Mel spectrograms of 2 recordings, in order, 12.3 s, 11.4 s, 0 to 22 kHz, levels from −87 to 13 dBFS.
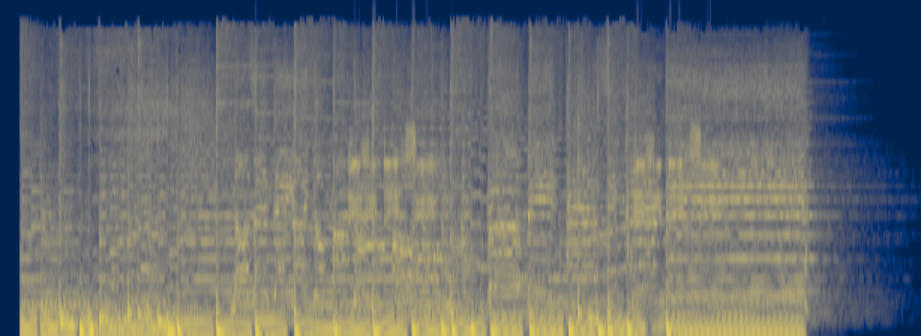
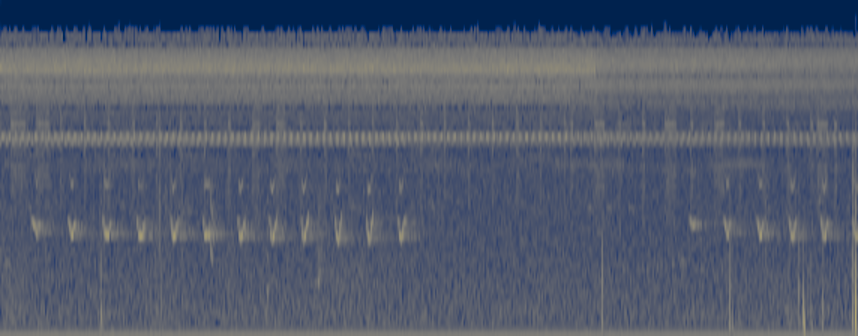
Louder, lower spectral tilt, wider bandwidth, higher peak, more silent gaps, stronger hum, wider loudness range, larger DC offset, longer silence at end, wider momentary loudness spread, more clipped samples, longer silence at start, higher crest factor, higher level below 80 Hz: first, -12 LUFS vs -22 LUFS; first, -4.5 dB/octave vs -0.5 dB/octave; about the same, 17.5 kHz vs 16 kHz; about the same, 0 dBFS vs -2 dBFS; neither; neither; about the same, 1 LU vs 3 LU; second, under 0.1% vs 0.7%; first, 1.4 s vs 0 s; about the same, 3 LU vs 4 LU; neither; first, 0.25 s vs 0 s; second, 12 dB vs 24 dB; first, -14 dBFS vs -56 dBFS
